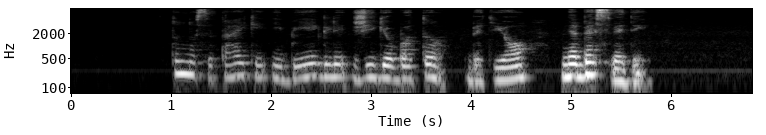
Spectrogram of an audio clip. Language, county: Lithuanian, Panevėžys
